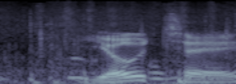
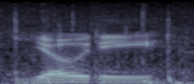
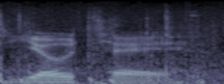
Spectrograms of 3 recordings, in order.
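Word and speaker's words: Yōtei: And I look forward to playing Ghost of Yote. I think that's the proper pronunciation of how to say it. Some people were saying Yodi, but I guess it's Yote. Ghost of Yote.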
